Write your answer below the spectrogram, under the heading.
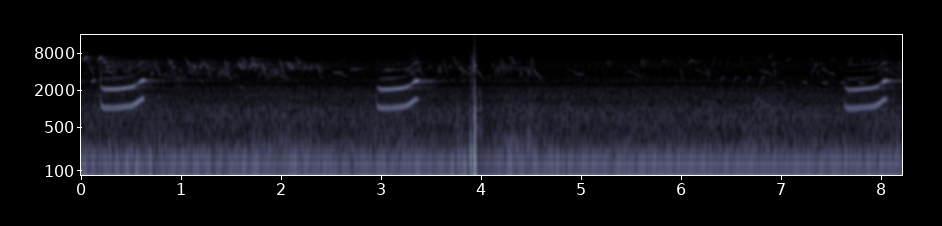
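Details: Wetland birdsong by the Bull River, Northwest Montana, with sedge wetland and willow hedge; a drawn-out, cat-like mewing call three times, three to four seconds apart, over a chorus of thin high chirps and flowing water.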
